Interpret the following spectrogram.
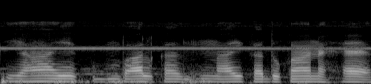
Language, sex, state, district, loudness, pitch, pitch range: Hindi, male, Bihar, Araria, -28 LUFS, 130 Hz, 125-130 Hz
